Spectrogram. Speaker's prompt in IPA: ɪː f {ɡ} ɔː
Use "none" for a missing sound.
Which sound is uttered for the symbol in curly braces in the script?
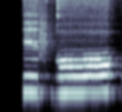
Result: ɡ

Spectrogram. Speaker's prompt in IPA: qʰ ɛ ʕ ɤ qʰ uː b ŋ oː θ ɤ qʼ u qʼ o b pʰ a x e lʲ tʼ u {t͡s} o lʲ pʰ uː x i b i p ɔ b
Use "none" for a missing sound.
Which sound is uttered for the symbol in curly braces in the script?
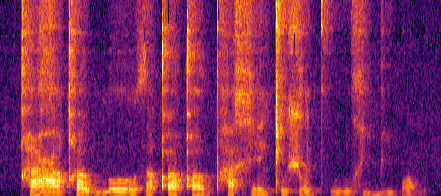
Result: ʃ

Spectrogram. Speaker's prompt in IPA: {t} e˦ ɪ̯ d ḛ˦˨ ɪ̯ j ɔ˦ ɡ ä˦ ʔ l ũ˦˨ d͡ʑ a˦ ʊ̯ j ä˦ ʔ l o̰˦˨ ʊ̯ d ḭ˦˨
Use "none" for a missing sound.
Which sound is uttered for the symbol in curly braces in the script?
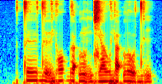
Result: t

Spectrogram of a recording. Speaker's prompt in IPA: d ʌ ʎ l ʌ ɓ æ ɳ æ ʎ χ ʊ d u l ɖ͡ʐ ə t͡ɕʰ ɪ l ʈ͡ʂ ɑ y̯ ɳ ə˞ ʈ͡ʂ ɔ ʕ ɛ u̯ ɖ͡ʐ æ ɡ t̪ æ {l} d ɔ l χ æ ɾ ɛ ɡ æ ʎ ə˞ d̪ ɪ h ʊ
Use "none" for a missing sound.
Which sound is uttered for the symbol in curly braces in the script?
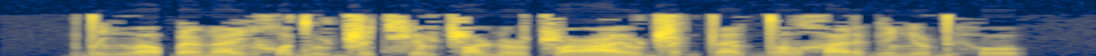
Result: l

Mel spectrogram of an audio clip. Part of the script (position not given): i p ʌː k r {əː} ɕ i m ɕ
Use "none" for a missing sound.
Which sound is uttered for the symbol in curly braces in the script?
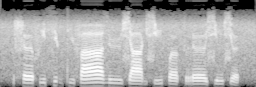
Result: əː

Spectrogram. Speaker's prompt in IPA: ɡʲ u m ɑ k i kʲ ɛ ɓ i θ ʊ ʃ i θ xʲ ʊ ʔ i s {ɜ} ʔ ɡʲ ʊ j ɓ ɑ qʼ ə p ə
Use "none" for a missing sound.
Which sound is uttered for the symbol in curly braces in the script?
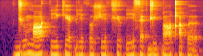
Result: ɛ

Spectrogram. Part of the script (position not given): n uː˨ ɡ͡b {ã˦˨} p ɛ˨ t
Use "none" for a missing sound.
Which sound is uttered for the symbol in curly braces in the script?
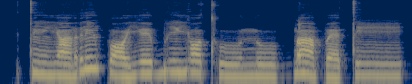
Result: ã˦˨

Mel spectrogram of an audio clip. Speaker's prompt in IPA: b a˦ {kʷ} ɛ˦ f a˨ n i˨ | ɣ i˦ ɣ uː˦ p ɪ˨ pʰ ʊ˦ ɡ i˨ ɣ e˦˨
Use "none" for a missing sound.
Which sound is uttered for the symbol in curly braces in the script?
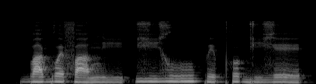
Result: ɡʷ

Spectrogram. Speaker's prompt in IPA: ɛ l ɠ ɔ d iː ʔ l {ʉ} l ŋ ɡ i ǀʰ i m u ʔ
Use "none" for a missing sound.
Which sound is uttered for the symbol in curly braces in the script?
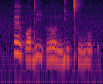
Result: ʊ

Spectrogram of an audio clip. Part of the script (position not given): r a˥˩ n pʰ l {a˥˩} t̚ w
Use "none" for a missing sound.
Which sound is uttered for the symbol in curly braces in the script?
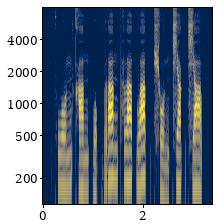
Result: a˥˩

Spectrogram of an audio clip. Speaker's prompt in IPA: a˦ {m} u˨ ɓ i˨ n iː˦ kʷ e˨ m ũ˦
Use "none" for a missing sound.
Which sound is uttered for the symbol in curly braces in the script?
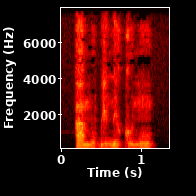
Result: m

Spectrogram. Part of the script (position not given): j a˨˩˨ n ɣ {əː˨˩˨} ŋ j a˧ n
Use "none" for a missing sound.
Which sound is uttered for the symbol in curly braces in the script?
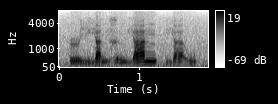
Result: ə˨˩˨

